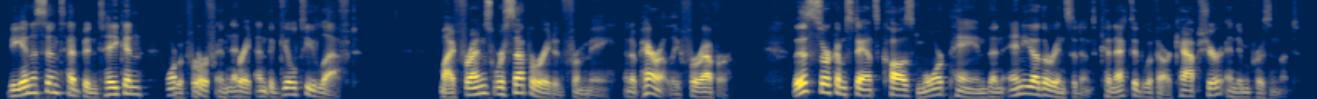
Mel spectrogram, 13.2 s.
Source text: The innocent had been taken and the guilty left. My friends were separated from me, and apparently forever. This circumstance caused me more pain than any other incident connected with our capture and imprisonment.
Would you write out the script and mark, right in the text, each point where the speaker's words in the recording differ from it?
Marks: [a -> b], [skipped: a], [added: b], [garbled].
The innocent had been taken [garbled] and the guilty left. My friends were separated from me, and apparently forever. This circumstance caused [skipped: me] more pain than any other incident connected with our capture and imprisonment.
